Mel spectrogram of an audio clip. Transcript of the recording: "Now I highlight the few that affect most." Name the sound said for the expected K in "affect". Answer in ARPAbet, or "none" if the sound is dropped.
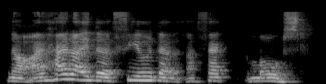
K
